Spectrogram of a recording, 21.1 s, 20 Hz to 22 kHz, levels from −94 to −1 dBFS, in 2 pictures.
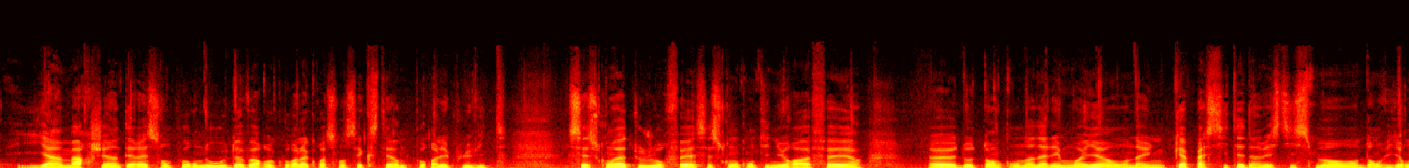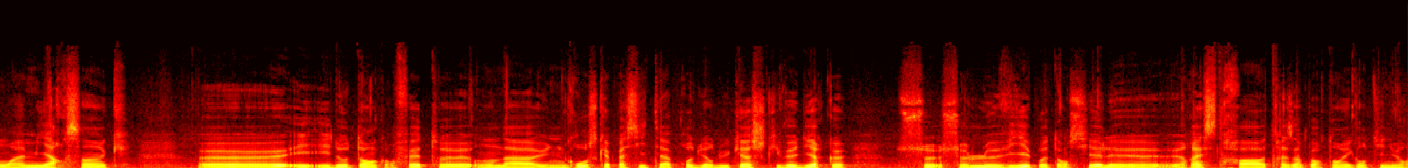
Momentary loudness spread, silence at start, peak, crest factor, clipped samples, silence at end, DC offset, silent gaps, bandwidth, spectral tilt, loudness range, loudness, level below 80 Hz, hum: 6 LU; 0.15 s; -6 dBFS; 20 dB; under 0.1%; 0 s; under 0.1%; none; 13 kHz; -7 dB/octave; 2 LU; -26 LUFS; -48 dBFS; none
